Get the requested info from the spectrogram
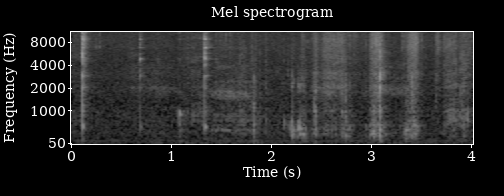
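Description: Faint, irregular clicks and light scrapes of a metal palette knife against a plastic tub as leftover texture paste is scraped back into it, with small knocks as the tub is handled.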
